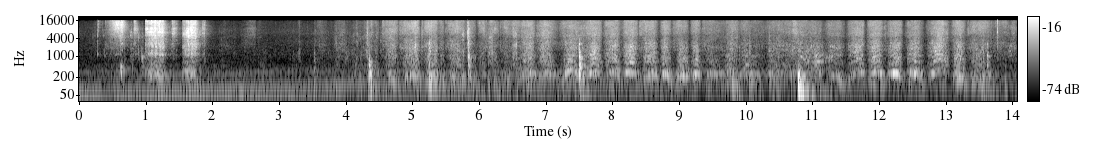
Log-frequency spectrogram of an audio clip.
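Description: Hands rub and wipe a paper towel over the empty, solid, large round white textured plastic lazy susan tray, a carousel shelf with a metal rail inside a kitchen corner cabinet. A few swishing strokes come first, then a steady run of quick, rhythmic scrubbing passes with a dry, papery hiss, occasional light knocks and a faint low hum underneath.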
